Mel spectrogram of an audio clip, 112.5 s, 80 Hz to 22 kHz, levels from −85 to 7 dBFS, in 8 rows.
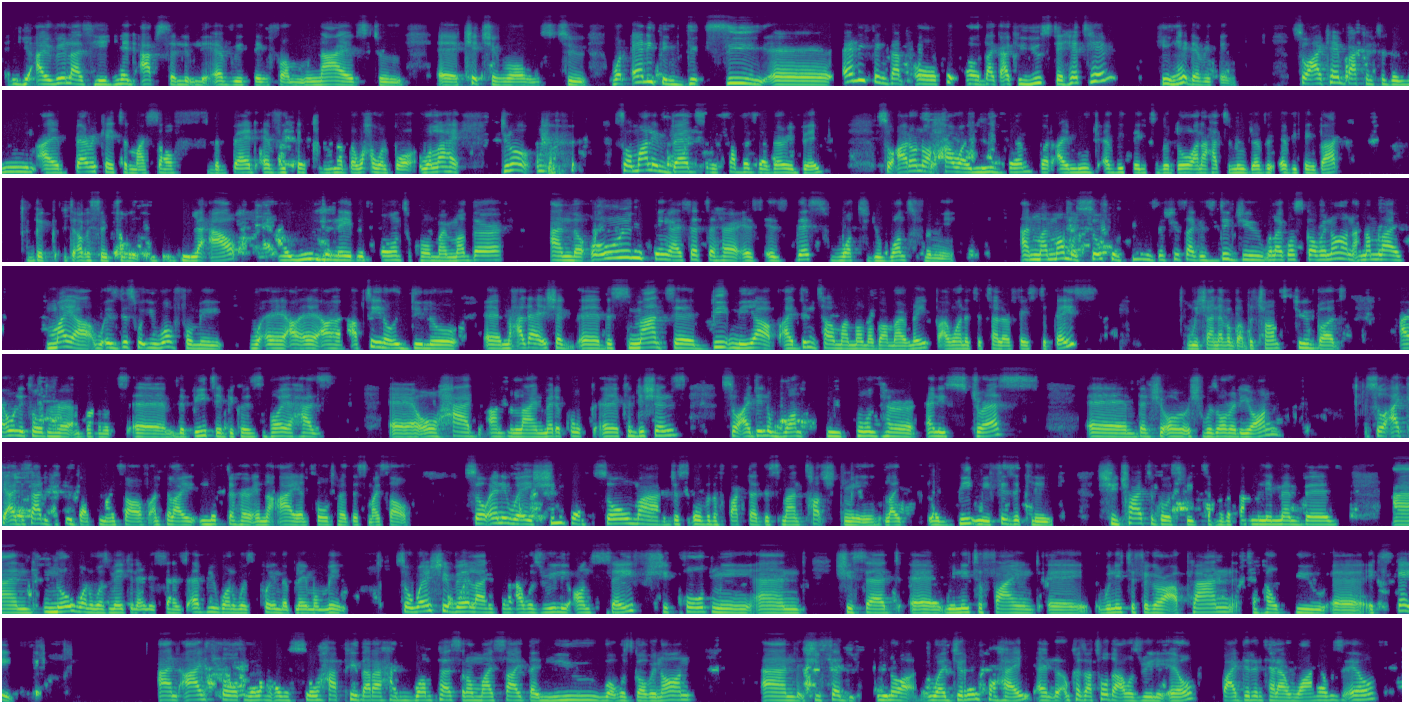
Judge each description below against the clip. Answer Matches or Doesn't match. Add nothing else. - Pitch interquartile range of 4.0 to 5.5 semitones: Doesn't match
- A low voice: Doesn't match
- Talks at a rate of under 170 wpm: Doesn't match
